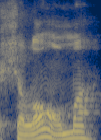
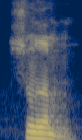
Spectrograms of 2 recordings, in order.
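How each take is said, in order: First: The O vowel sound is clearly pronounced. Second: The O vowel sound is dropped entirely. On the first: The speaker calls it right. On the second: The speaker calls it wrong.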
